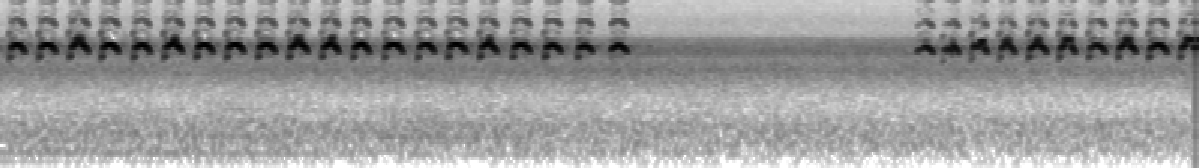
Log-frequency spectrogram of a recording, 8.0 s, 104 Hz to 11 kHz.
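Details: Osprey, a newly arrived male, sky dancing and carrying a fish to his mate over a Missoula, Montana nest, May 2019: steady string of clear, high chirped whistles, around fifteen notes, silence for two seconds, then another quick series.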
